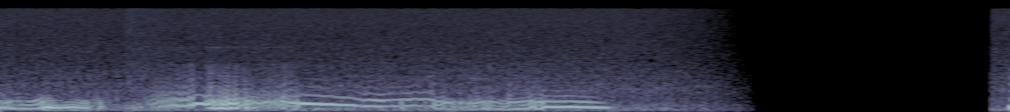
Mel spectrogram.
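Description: A red panda's stomach growls in a low, wavering gurgle that rises and falls for about three seconds.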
